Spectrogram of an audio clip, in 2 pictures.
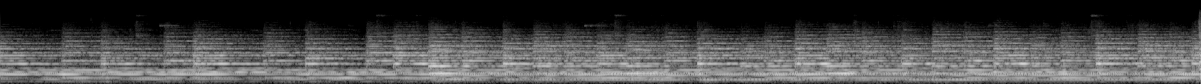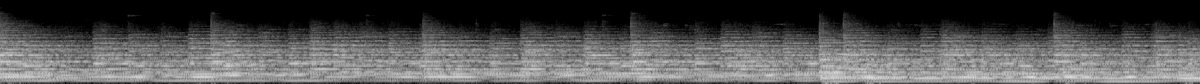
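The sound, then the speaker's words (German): Bells of a parish church ringing at noon in Feistritz an der Gail, Carinthia: a loud, continuous peal of many overlapping strikes that ring on throughout, with deeper tones joining partway through and no talking. “Es ist 12 Uhr. Sie hören die Glocken der Pfarrkirche St. Martin zu Feistritz an der Gail in Kärnten.”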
